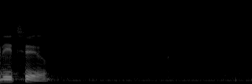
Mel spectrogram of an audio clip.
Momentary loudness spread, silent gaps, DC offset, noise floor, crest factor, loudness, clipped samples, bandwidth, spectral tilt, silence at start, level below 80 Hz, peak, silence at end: 26 LU; none; under 0.1%; -72 dBFS; 20 dB; -45 LUFS; under 0.1%; 10 kHz; -6 dB/octave; 0 s; under -90 dBFS; -28 dBFS; 2 s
